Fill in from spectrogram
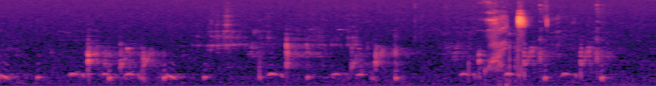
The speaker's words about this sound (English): This male greater sage grouse is trying to attract a mate.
